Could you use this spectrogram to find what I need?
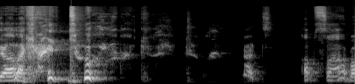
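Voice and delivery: very high-pitched speech breaking into laughter. Trying to talk through a fit of laughter, laughing while talking. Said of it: "I'm glad I'm laughing about it".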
